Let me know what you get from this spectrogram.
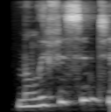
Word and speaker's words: Maleficent: fabulous Maleficent, is that how you say it? – That's how I would say it. – Excellent. – If I could say it properly.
